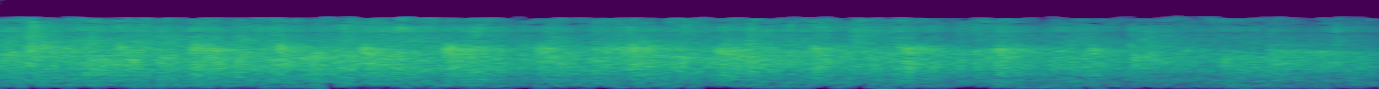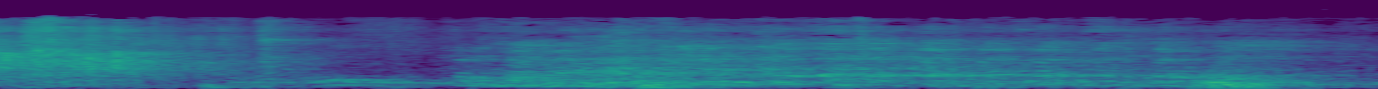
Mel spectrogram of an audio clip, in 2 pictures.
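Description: A crowd applauds with dense, steady clapping for about six seconds, then it fades out and a voice starts speaking while a few scattered claps trail off.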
